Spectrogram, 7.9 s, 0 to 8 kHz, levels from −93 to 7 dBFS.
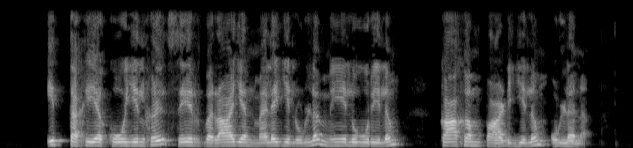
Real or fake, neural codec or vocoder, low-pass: fake; vocoder, 44.1 kHz, 80 mel bands, Vocos; 7.2 kHz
